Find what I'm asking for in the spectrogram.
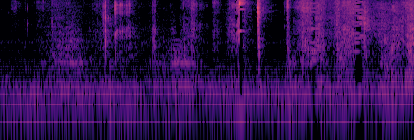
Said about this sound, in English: paper turning.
